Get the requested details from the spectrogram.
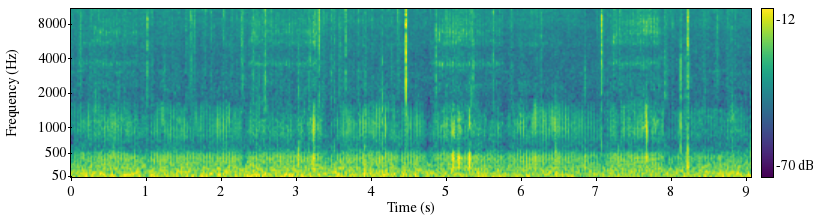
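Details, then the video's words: Soft continuous purring from a domestic cat beside a crackling fire in the evening; a low vibrating drone with faint rhythmic swells, overlaid by intermittent pops and crackles of burning wood. "Enjoy a Relaxing Evening with the Gentle Purring of a Cat and a Crackling Fire"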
